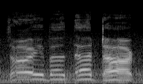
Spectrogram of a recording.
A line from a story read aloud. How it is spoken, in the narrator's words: Mo yelled over the sound of the whining propeller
